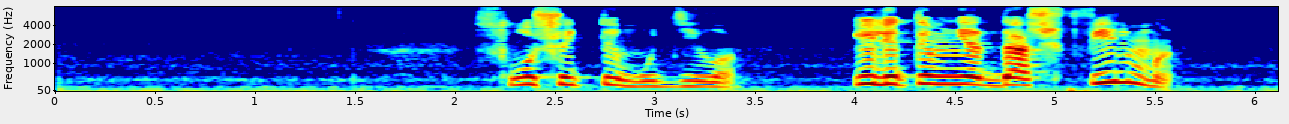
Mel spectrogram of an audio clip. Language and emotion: Russian, angry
